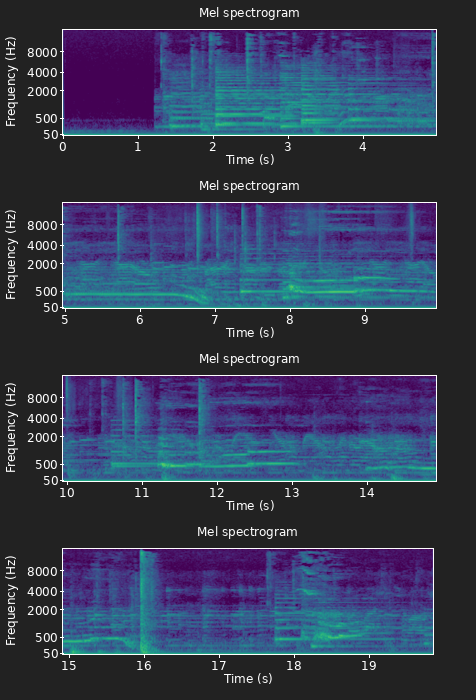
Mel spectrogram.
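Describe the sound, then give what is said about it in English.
A dog playing the piano howls in long, wavering, pitch-sliding cries over scattered, clunky piano notes struck at random, with a few sharp higher yips near the end; no talking. “Let's deal with the dog that plays piano.”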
